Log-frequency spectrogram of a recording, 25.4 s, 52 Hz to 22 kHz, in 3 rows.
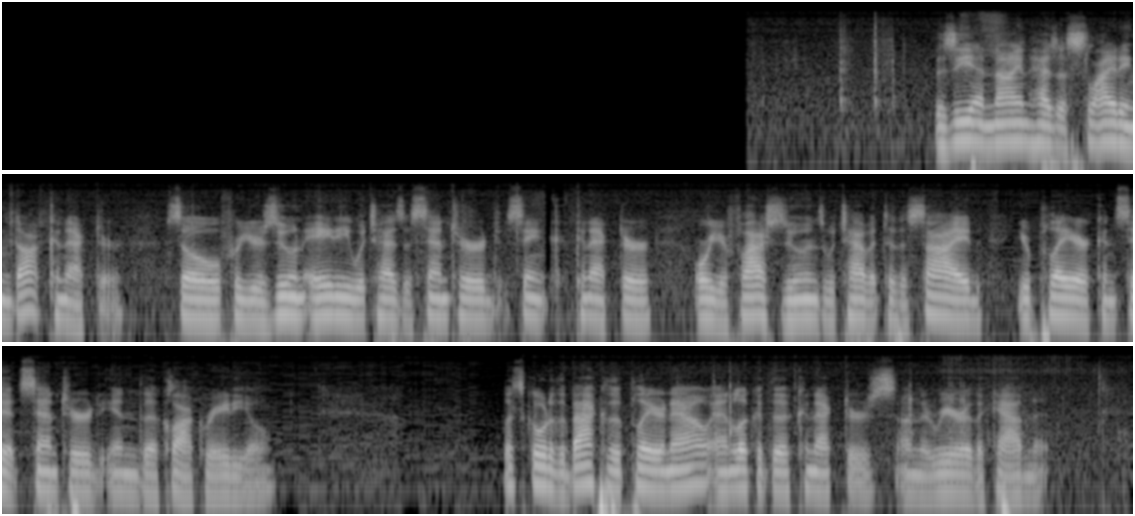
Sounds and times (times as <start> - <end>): Speech: 7.0 - 19.0, 20.7 - 24.9.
